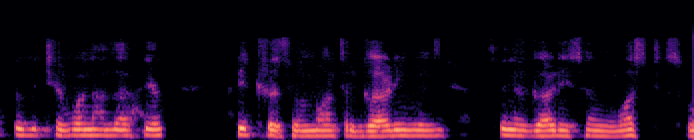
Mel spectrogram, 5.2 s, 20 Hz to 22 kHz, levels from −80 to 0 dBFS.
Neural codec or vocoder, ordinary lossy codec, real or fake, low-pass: codec, 16 kHz, 1.1 kbps, Voila-Tokenizer; none; fake; none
